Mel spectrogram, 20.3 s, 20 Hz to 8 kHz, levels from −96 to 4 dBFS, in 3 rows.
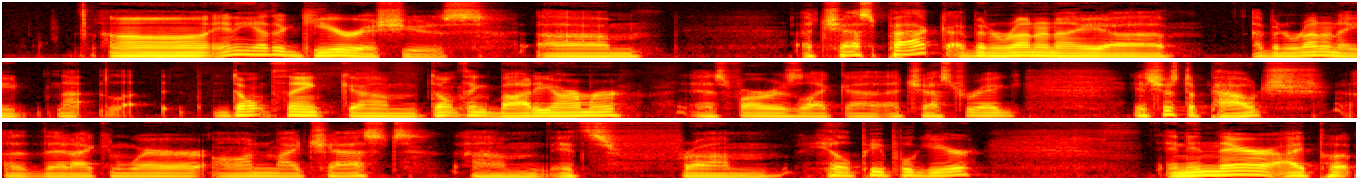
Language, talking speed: English, 170 wpm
